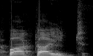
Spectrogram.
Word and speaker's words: apartheid: Back in 1991, when South Africa was readmitted to cricket following the withdrawal of apartheid. How do you pronounce this? Apartheid. T sound, not D sound.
